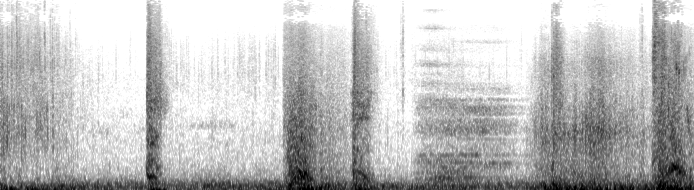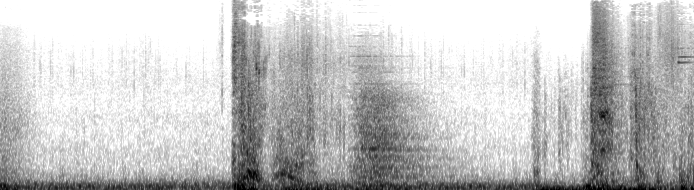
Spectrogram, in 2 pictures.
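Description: Sword blows thud against a stone creature in a fight.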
